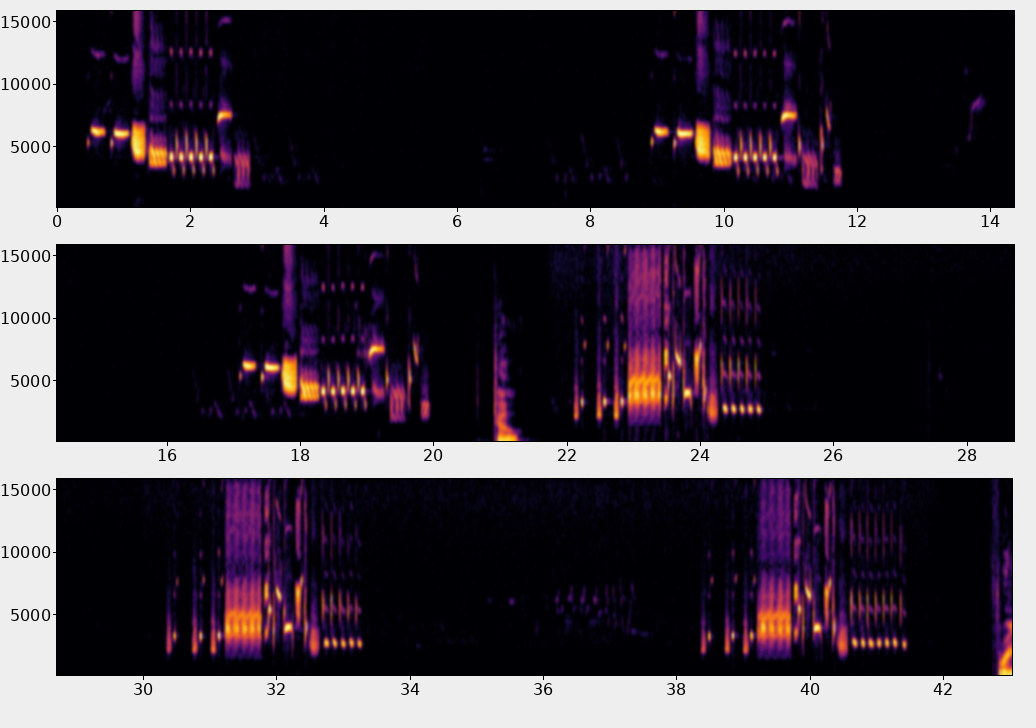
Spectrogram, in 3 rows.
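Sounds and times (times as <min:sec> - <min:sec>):
song sparrow singing: 0:00.4 - 0:04.1, 0:06.3 - 0:12.6, 0:13.2 - 0:14.1, 0:16.4 - 0:20.0, 0:21.8 - 0:25.8, 0:30.3 - 0:41.6
speech: 0:21.0 - 0:21.4, 0:42.8 - 0:43.0.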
